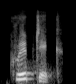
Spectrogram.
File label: "cryptic", Indian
